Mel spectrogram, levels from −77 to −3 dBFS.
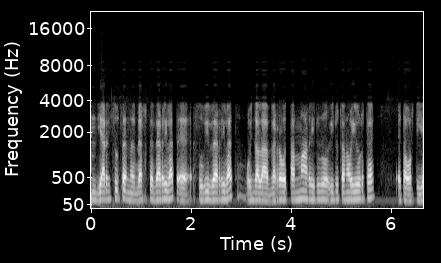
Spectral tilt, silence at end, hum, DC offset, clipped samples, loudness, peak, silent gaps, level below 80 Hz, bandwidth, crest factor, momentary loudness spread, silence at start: -8.5 dB/octave; 0 s; none; under 0.1%; under 0.1%; -17 LUFS; -2 dBFS; none; -58 dBFS; 7.6 kHz; 16 dB; 6 LU; 0 s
